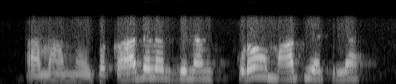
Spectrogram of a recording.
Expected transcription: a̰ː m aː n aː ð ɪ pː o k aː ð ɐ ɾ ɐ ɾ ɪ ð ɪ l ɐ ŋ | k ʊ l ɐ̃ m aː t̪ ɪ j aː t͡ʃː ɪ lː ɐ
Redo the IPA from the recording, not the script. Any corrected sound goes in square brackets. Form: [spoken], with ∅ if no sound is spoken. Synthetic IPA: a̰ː m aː [m] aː [∅] ɪ pː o k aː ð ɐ [l] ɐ ɾ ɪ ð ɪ l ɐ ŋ | k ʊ [ɽ] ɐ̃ m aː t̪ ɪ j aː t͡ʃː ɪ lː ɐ

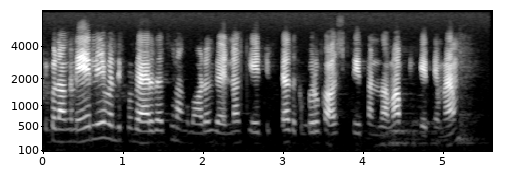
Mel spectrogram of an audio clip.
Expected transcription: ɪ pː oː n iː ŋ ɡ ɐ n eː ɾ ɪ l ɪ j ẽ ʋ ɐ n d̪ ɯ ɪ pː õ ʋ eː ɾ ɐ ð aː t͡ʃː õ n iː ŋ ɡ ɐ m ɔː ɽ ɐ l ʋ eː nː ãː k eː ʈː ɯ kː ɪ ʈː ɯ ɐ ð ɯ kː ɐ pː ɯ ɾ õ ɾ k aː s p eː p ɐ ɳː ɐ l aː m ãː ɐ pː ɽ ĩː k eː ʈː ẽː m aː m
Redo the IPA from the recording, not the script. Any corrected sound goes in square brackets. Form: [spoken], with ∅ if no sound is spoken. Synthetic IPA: ɪ pː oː n [aː] ŋ ɡ ɐ n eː ɾ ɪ l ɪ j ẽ ʋ ɐ n d̪ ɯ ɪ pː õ ʋ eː ɾ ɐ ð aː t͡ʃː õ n [aː] ŋ ɡ ɐ m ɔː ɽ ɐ l ʋ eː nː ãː k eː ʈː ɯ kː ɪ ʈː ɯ ɐ ð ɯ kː ɐ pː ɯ ɾ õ [∅] k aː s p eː p ɐ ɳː ɐ l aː m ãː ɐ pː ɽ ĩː k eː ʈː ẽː m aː m

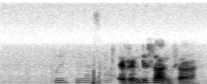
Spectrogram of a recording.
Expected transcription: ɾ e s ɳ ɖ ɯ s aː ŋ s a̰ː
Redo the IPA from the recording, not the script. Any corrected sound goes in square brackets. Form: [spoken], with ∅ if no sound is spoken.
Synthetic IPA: ɾ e [∅] ɳ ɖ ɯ s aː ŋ s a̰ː

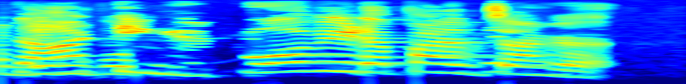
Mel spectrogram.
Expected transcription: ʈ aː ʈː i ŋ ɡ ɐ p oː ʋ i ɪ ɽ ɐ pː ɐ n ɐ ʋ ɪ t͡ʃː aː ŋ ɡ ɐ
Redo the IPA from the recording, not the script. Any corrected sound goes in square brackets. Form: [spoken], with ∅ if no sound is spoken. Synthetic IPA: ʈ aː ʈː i ŋ ɡ ɐ [k] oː ʋ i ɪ ɽ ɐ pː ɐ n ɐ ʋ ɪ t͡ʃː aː ŋ ɡ ɐ

